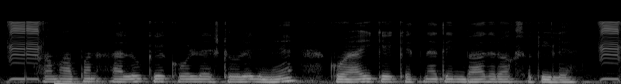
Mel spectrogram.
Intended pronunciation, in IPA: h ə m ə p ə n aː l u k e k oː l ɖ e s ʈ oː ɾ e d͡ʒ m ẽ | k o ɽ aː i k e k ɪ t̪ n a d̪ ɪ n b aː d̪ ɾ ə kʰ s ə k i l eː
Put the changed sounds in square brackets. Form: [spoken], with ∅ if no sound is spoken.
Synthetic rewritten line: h ə m ə p ə n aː l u k e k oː l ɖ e s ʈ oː ɾ e d͡ʒ m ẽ | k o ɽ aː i k e k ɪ t̪ n a d̪ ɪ n b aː d̪ ɾ ə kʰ s ə k i l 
